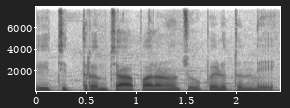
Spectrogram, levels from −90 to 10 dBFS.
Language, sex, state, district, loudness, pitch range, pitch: Telugu, male, Telangana, Hyderabad, -17 LUFS, 115-125 Hz, 120 Hz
